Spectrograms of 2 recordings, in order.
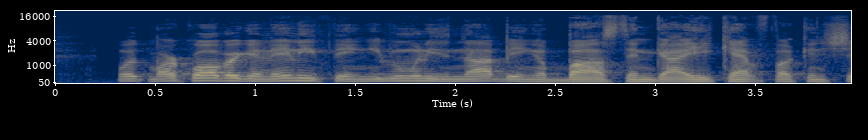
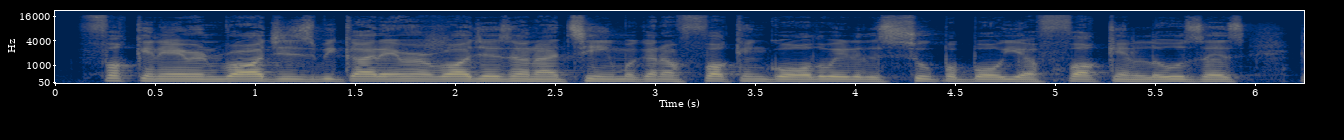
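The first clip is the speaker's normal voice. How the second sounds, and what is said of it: Put-on Boston-sounding accent. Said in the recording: “that's my best New York impression... was I Boston right now? Damn, I was Boston... it was more Boston than it was anything else.”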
